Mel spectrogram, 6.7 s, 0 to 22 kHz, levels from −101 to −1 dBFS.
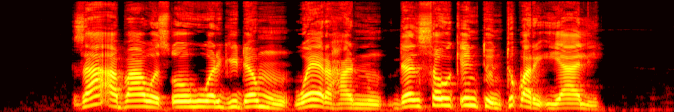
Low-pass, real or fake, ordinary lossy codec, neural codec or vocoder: none; real; none; none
